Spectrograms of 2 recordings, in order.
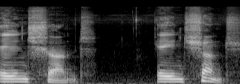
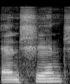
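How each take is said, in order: First: Ancient as "AYN-shant", falling; two-part ancient, "ayn" then "shant"; correct pronunciation. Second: Ancient as "en-si-ent"; common mispronunciation. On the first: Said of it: "সঠিক উচ্চারণ হবে". (ancient-এর সঠিক উচ্চারণ "এইনশান্ট") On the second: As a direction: say ancient with a clear "ent" ending. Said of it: "বলে থাকি". (ancient-এর প্রচলিত উচ্চারণ "এনশিয়েন্ট") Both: Shown as a demonstration.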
